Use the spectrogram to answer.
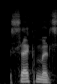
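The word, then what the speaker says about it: Sekhmet: the Egyptian twin goddesses Basset and sekmet so sekmet Temple if you're familiar with seket the goddess seet guys it's spelled s e k hm t and every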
